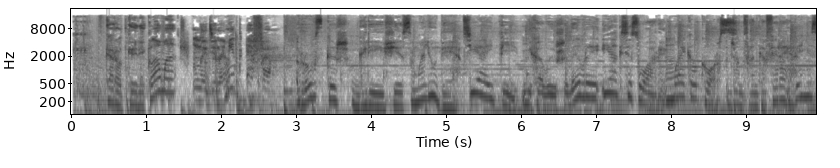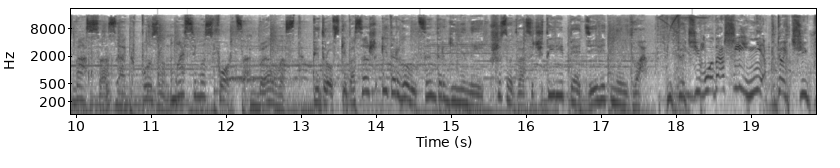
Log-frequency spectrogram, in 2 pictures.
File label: diktor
